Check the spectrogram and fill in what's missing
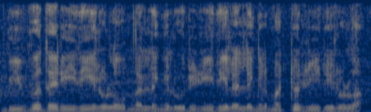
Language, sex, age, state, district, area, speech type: Malayalam, male, 60+, Kerala, Idukki, rural, spontaneous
